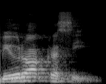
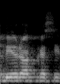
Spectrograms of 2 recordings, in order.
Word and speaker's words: bureaucracy: Complexity and bureaucracy. Can I spell bureaucracy for you guys? Please listen and write properly. Bureaucracy. It's pronounced one way but written a bit differently, no?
